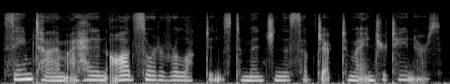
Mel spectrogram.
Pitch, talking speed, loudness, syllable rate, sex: 200 Hz, 240 wpm, -19 LUFS, 6.0 syllables/s, female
